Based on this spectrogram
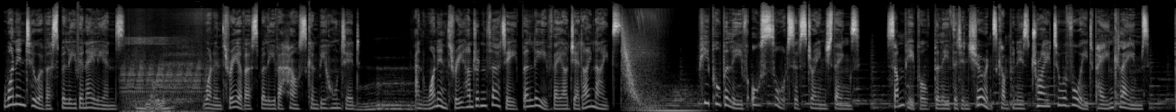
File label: Female VO; Zurich; Campaign 2018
